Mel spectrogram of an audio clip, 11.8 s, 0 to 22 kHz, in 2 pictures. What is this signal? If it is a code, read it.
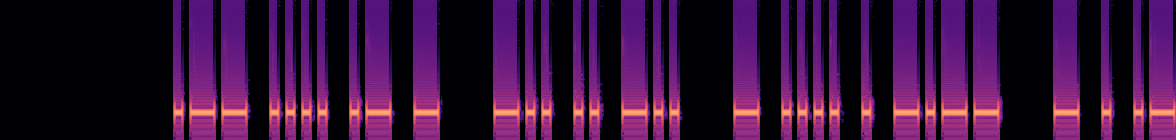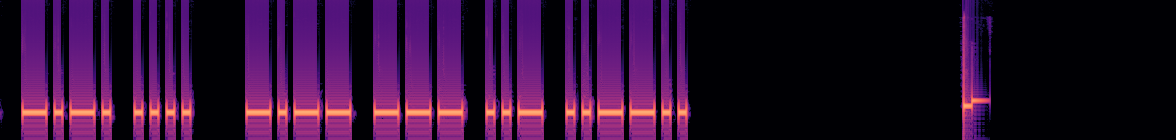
Morse code, heard as a keyed tone, about 30 wpm, 700 Hz. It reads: WHAT DID THEY TEACH YOU?
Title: Sentences from Top 1000 Words - Review Part 2 - 30wpm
